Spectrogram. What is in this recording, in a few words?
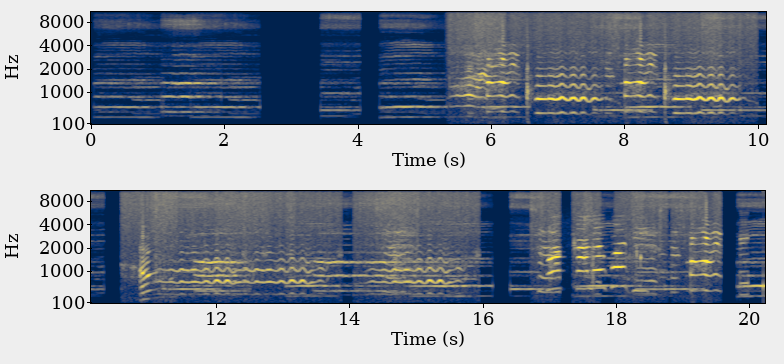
Telephone Recording; Interactive and generative sound installation; The Big Cellar Collective; Porthmeor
